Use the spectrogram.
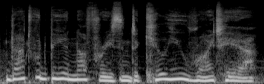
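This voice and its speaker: A woman's voice: medium pitch, lively intonation, normal speed, mellow, husky. An actress playing a stern, zealous female inquisitor who speaks firmly and curtly in a video game cutscene. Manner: firm, curt, commanding.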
